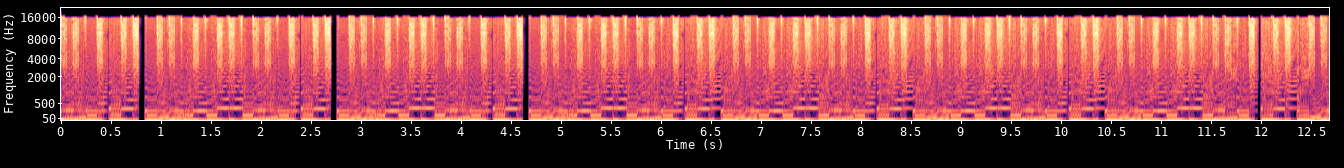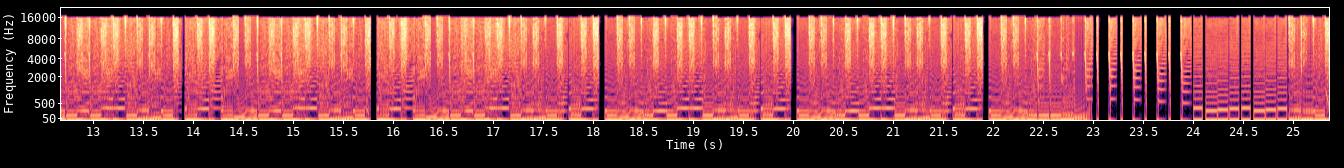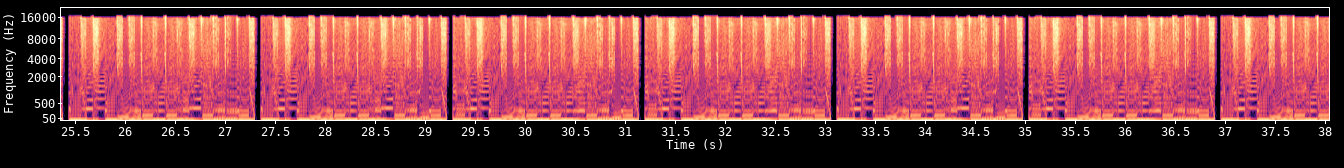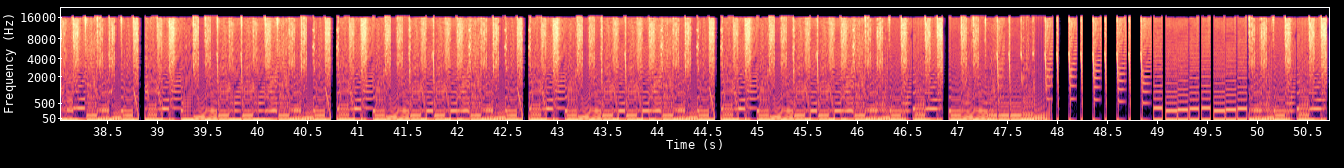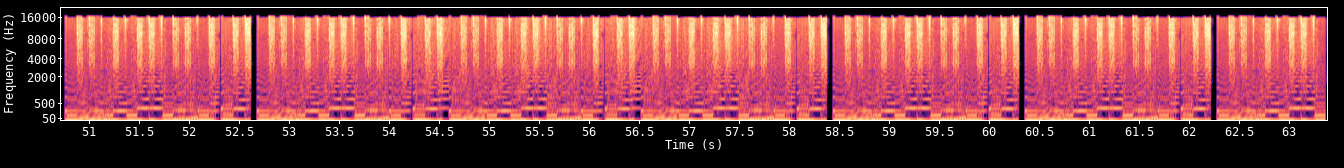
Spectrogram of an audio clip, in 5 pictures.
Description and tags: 8bit intro.. To something...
